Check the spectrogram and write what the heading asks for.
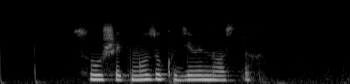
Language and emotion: Russian, neutral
